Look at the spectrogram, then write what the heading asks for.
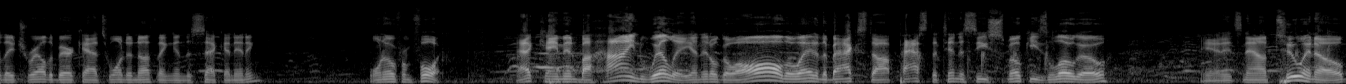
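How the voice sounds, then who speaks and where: An American man doing live radio play-by-play of a baseball game, in clipped descriptive phrases that turn conversational between pitches. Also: normal speed, bright, forceful tone. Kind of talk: live sports commentary.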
